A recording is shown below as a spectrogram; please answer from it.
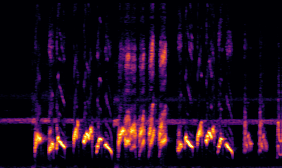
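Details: Red-whiskered bulbul in full morning fighting song with doubled notes: an almost unbroken stream of fast, sweet slurred whistles, about three notes a second, over a faint steady high whine.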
